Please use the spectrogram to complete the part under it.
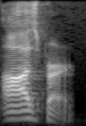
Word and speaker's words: Osborne: You've almost surely heard Coach's name pronounced Osborne as well as Osborne. And from what I understood from his outgoing phone message, Coach actually pronounces his last name Osborne. And so for that reason, I've chosen to pronounce his last name Osborne for these two episodes.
